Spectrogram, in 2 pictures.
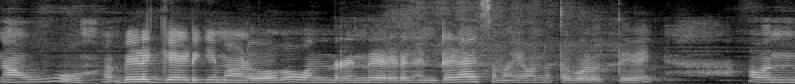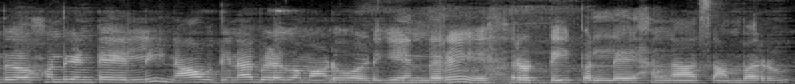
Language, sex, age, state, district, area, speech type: Kannada, female, 18-30, Karnataka, Koppal, rural, spontaneous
